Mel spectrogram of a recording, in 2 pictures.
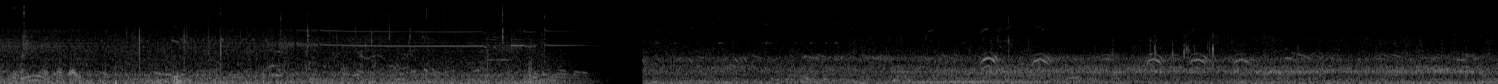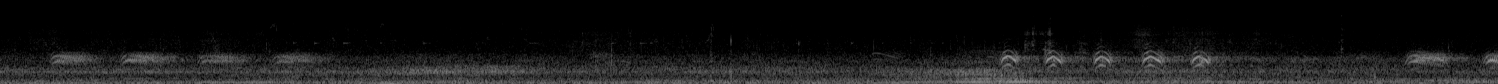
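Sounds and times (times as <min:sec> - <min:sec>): crow cawing: 0:09.8 - 0:10.6, 0:11.4 - 0:13.2, 0:15.5 - 0:18.2, 0:25.0 - 0:27.3, 0:29.0 - 0:29.9.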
